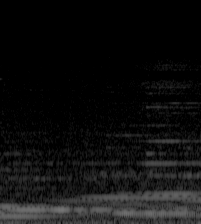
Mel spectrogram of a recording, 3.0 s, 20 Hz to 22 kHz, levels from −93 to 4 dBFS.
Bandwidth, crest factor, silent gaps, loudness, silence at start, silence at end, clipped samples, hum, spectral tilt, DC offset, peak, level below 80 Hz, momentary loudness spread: 9.6 kHz; 12 dB; none; -56 LUFS; 0 s; 0 s; under 0.1%; none; -7 dB/octave; under 0.1%; -44 dBFS; -70 dBFS; 5 LU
